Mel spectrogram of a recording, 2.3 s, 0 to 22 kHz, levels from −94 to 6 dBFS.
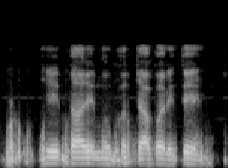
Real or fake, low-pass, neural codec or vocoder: fake; 7.2 kHz; codec, 16 kHz, 2 kbps, FunCodec, trained on LibriTTS, 25 frames a second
